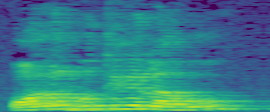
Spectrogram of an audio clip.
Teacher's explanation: স্বর লোপ পেয়েছে কোথা থেকে, লোপ পেয়েছে শুরু থেকে, এর নাম আদি স্বরলোপ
